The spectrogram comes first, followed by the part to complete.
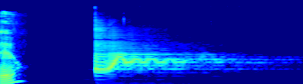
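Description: A comic boing sound effect: a springy twang that bends quickly upward, then rings on as a tone that fades away over about a second.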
